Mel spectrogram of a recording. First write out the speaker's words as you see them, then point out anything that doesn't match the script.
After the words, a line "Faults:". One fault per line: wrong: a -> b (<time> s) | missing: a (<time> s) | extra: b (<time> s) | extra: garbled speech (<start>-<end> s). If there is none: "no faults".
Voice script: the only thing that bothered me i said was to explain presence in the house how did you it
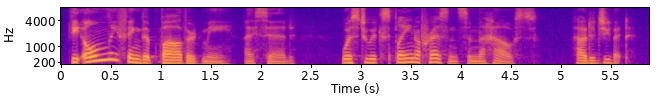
the only thing that bothered me i said was to explain presence in the house how did you it
Faults:
no faults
